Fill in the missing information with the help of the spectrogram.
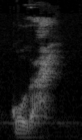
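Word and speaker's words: Kodály: Yo estudié en Keshkemit y allí me gradué en un sistema de pedagogía moderna eh, creado por Zoltan Kodai. Se escribe Kodali, pero se pronuncia Kodai.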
